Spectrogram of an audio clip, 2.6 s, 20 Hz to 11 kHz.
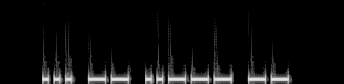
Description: Morse code, heard as a keyed tone, about 27 wpm, 700 Hz. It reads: SM2M
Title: DXCC-100 Call Signs - 4 Characters - Repeated 2x - 28wpm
